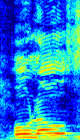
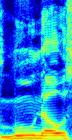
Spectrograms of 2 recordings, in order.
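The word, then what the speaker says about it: Muñoz: the best Anthony Muno Munos okay that's how you pronounce Munos Munos Munos Munos but you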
